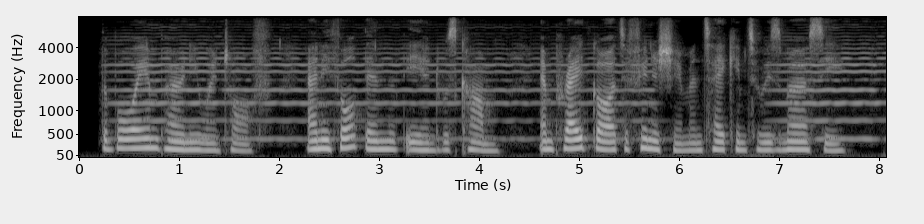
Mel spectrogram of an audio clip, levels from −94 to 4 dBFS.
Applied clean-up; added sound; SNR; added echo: none; Bowed string instrument; 12 dB; none.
